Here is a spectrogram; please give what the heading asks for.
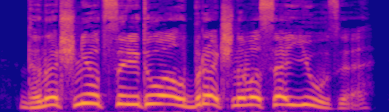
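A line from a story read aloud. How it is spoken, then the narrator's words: Roared. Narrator (Russian): взревел Узимир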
